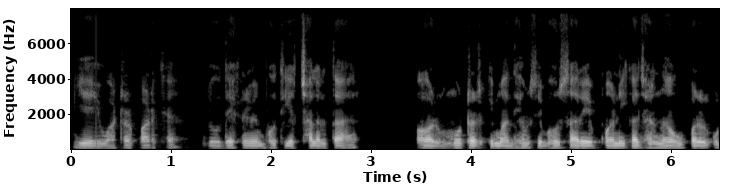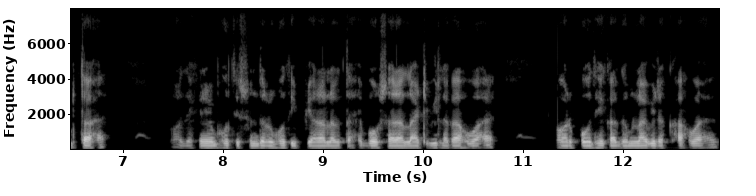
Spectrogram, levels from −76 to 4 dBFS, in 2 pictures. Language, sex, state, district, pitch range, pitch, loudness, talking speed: Hindi, male, Bihar, Samastipur, 110-115 Hz, 110 Hz, -22 LUFS, 235 wpm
